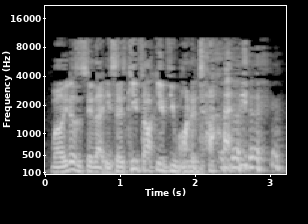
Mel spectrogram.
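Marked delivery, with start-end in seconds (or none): 1.1-3.2 high, hammed-up angry threat; mock threat. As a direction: threaten while breaking into laughter. Voices Bakugo's threat, amused.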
